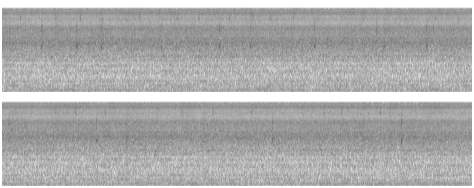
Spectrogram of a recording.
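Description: A small propeller plane's engine drones steadily in flight.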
